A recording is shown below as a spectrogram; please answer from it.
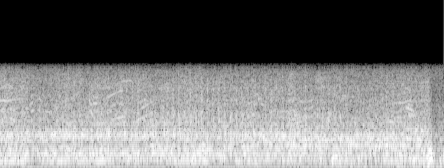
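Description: Westland Sea King helicopter hovering low over the sea, its rotors and turbine engines running steadily and loudly.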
